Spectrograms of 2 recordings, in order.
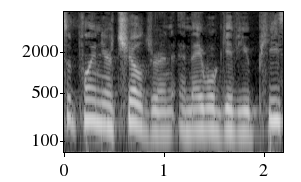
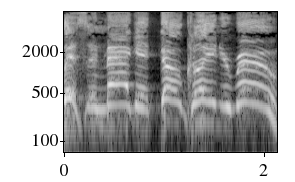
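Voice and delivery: very loud, harsh, shrill, rasping drill-sergeant bark; 8 dB louder than usual. Retelling marching around the house ordering the kids: imitating drill sergeant dad yelling. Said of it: "Sergeant Dad comes out".

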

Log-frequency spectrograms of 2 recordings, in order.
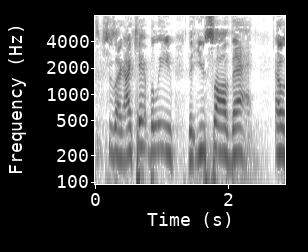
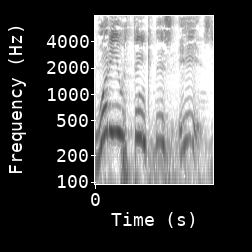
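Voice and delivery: high, overly soothing, super-calm voice; 5 semitones higher, 4 dB quieter than usual. Retelling a medical visit, the speaker quotes the lady, imitating a super-calm lady. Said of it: "acting like super calm".

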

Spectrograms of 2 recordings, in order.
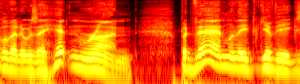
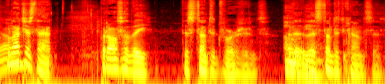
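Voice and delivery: low-pitched, put-on Irish accent; 4 semitones lower, 3 dB quieter than usual. Asked to read an article in a radio host's style, the speaker slips into an Irish accent. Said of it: "You're slipping into Irish guy".

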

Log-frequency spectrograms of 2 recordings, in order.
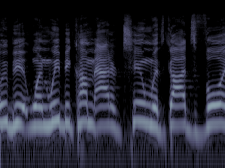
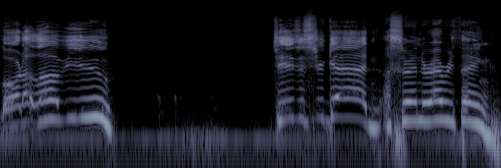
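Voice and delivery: laid-back beach surfer-dude voice; 2 semitones higher than usual. Retelling how his friend worshipped next to him: imitating Eric in surfer voice. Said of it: "I don't know why I sound like that".

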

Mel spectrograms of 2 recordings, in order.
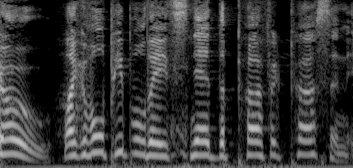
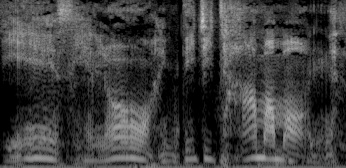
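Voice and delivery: very low, deep, slow, drawn-out, creaky drawl; 7 semitones lower than usual. Imitating a cartoon character's voice, a Peter Lorre voice. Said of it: "his voice is a Peter Lorre impersonation".

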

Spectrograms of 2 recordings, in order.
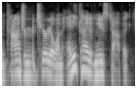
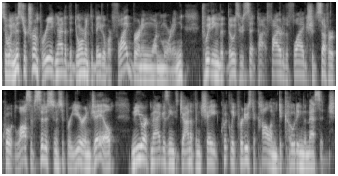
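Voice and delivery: ordinary delivery

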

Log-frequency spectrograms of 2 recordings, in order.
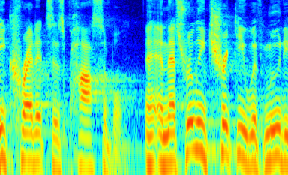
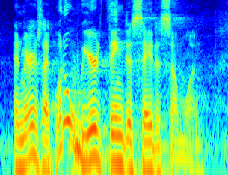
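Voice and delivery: plain

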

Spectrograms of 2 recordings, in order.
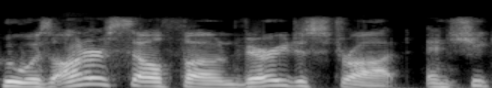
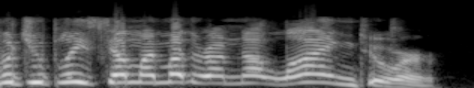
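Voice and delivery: mock yelling, higher pitch; 12 semitones higher than usual. Retelling a phone call and quoting what she yelled: retelling a yell. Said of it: "she yelled".

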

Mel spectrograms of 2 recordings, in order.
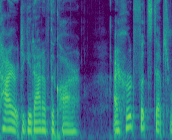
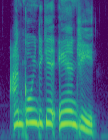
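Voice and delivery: very high-pitched shouting; 10 semitones higher, 4 dB louder than usual. Narrating, Ted shouts over the narrator's own shouting: shouted. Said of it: "Ted shouted over my shouting".

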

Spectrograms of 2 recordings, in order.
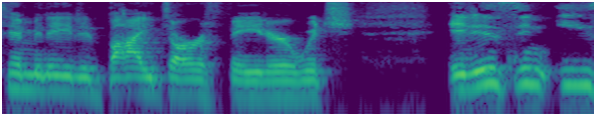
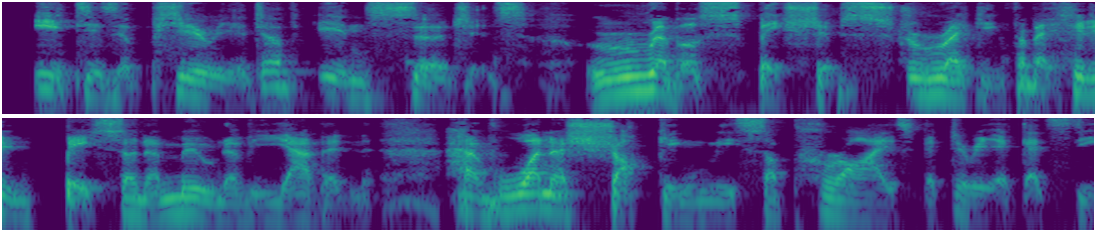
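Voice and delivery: voice dropped all the way down; 7 semitones lower, 4 dB quieter than usual. Reading the yellow opening text aloud, the Emperor voice. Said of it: "I'm going to read this as if I were the Emperor himself".

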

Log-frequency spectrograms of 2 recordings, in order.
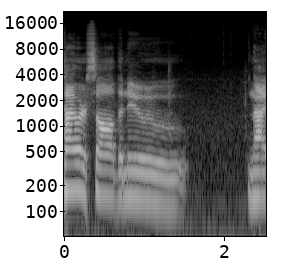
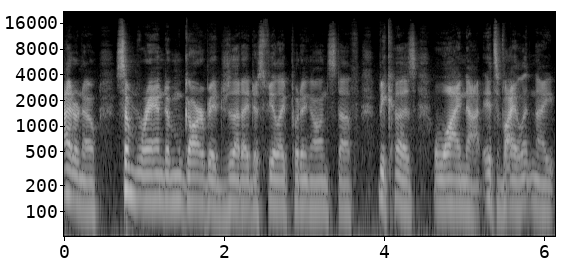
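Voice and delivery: ordinary talk

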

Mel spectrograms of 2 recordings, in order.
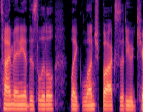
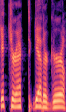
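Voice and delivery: put-on loud, high Newfoundland accent; 7 semitones higher, 5 dB louder than usual. Explaining what someone finds funniest, the speaker quotes a line in a put-on Newfoundland accent. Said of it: "tell you to in a newfie accent".

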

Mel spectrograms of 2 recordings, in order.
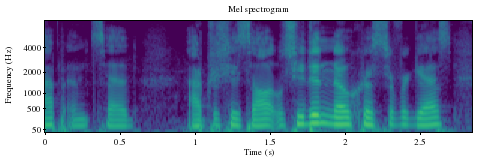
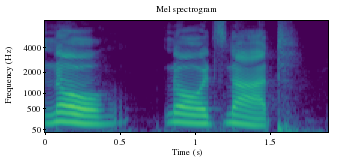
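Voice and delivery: put-on, homemade Canadian accent; 4 semitones higher, 4 dB louder than usual. Imagining how Canada would answer the flat earth question, Canadian accent impression. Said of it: "that's my Canadian accent".

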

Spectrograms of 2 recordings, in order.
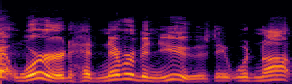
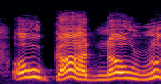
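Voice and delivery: frenzied, very slow, high, loud, drawn-out shout; 7 semitones higher, 8 dB louder than usual. Telling a joke, the speaker acts out the Pope's reply, retelling the Pope's shout. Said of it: "he shouts".

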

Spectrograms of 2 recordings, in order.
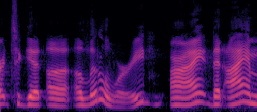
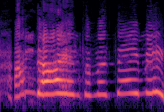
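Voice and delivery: shrill, very high, loud wailing scream with crying; 10 dB louder than usual. Recalling being lost as a third grader, acting out own past screams: retelling a scream. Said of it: "I am screaming at the top of my lungs".

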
